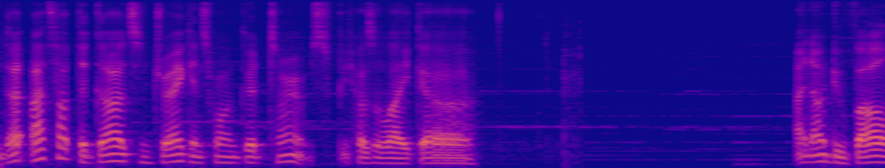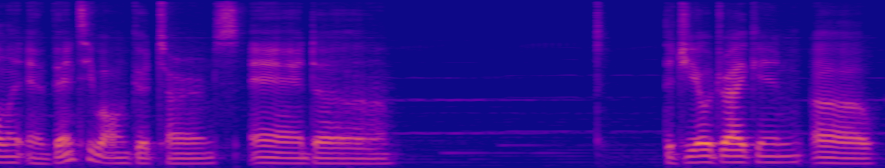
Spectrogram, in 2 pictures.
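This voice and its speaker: A man's voice: fairly low pitch, unhurried, long pauses, soft background music. A man giving casual live commentary as a game streamer, hesitant and repeating words as he thinks aloud. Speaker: game livestreamer.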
